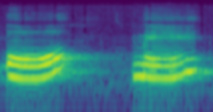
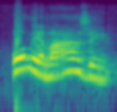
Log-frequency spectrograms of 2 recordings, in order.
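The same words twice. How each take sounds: First: "homenagem" spaced out, o, me, na, gem; "homenagem" in four separate syllables, no h sound. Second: Said in the usual way. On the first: Shown as a demonstration. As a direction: sound out "homenagem" with pauses, silent H. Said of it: "a letra H nunca é pronunciada". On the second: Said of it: "o H não é pronunciado".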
